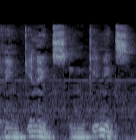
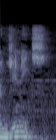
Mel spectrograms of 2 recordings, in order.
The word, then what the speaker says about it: Nginx: We have Nginx or Nginx, depending on the pronunciation differs. It's NGINX in capital letters. I might call it Nginx.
